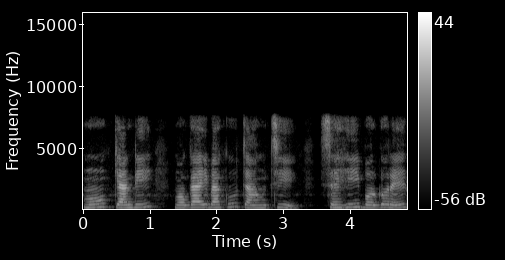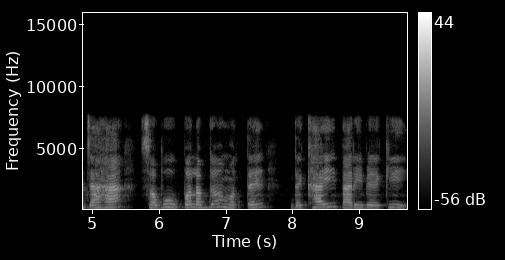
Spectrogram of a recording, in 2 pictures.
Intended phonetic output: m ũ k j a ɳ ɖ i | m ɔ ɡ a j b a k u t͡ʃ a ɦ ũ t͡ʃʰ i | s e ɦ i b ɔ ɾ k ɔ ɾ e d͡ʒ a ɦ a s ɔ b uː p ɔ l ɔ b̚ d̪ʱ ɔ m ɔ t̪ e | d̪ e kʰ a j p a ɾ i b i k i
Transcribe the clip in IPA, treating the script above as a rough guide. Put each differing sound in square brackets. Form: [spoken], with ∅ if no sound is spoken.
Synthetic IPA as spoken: m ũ k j a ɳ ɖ i | m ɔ ɡ a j b a k u t͡ʃ a ɦ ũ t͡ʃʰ i | s e ɦ i b ɔ ɾ [ɡ] ɔ ɾ e d͡ʒ a ɦ a s ɔ b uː p ɔ l ɔ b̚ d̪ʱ ɔ m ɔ t̪ e | d̪ e kʰ a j p a ɾ i b [e] k i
